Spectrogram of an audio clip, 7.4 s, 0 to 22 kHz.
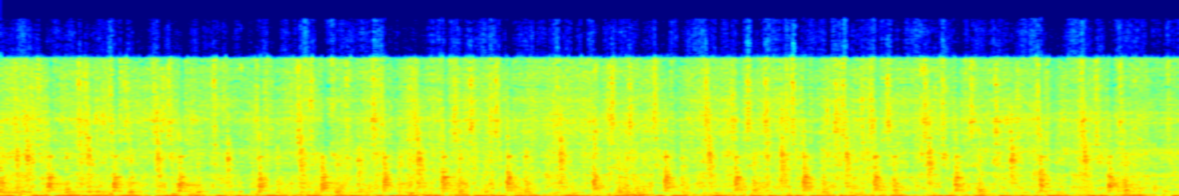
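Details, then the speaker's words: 1982 Chevy engine at idle: a deep rumble with sharp, fairly even knocks about two to three a second, coming from inside the engine. Cause unknown. "okay I have an 82 Chevy and it's making a knocking noise I don't know maybe you want to I know what what this noise is but I would really appreciate if I get back with me thank you"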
